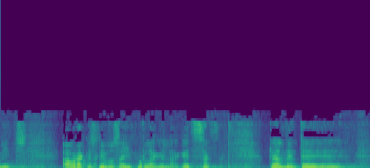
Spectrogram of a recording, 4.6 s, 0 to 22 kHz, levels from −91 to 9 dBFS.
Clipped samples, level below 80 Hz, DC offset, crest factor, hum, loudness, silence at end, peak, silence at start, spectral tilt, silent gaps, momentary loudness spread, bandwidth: under 0.1%; -36 dBFS; under 0.1%; 18 dB; none; -19 LUFS; 0 s; -2 dBFS; 0 s; -6.5 dB/octave; none; 16 LU; 7.6 kHz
